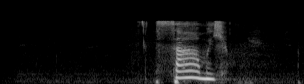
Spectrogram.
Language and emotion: Russian, positive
